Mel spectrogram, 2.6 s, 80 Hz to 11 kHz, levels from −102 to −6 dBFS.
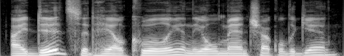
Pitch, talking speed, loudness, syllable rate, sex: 130 Hz, 255 wpm, -16 LUFS, 5.8 syllables/s, male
